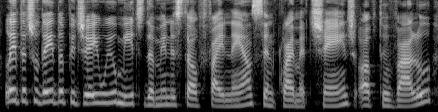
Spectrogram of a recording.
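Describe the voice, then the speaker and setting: Woman spokesperson at a press briefing, kinda low voice, lots of uhs and ums, dry close sound. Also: no echo. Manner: hesitant with many fillers, polite. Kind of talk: press briefing, answering questions.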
